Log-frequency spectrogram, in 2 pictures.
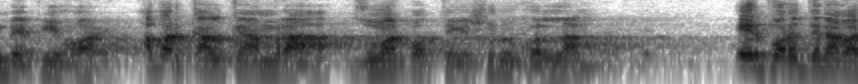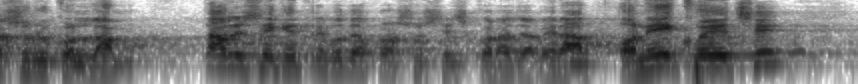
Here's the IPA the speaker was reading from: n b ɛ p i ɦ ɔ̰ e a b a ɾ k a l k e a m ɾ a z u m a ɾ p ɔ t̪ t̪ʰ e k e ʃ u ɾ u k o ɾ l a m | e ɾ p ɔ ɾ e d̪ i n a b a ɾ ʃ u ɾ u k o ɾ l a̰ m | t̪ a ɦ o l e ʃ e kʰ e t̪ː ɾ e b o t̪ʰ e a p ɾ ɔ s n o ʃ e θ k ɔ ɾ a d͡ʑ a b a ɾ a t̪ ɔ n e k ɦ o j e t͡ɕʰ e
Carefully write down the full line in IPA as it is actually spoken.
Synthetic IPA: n b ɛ p i ɦ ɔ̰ e a b a ɾ k a l k e a m ɾ a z u m a ɾ p ɔ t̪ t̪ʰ e k e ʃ u ɾ u k o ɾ l a m | e ɾ p ɔ ɾ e d̪ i n a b a ɾ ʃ u ɾ u k o ɾ l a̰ m | t̪ a ɦ o l e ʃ e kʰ e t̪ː ɾ e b o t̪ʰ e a p ɾ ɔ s n o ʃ e ʃ k ɔ ɾ a d͡ʑ a b e ɾ a t̪ ɔ n e k ɦ o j e t͡ɕʰ e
